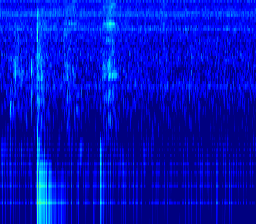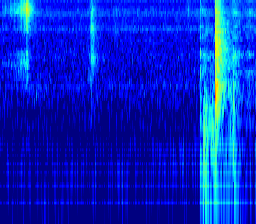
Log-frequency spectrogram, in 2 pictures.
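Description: Scissors snip through yarn during crochet work on a rug, giving a few quiet, brief cuts with a sharper, louder snip near the end.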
